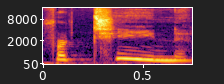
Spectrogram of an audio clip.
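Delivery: put-on fourteen with stress on second syllable teen. Teaching numbers in class, stress on teen in fourteen. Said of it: "Stress is on teen".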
